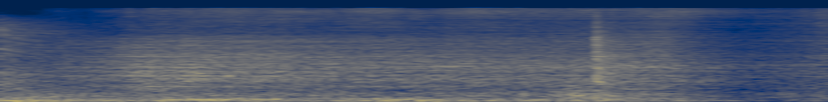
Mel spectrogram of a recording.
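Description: Steel hull repair work on a storm-damaged fishing cutter: a steady rushing noise of metalwork, with a single sharp knock about three seconds in.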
